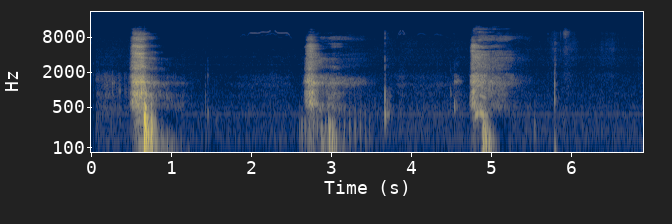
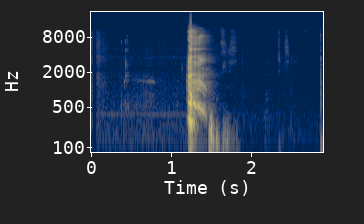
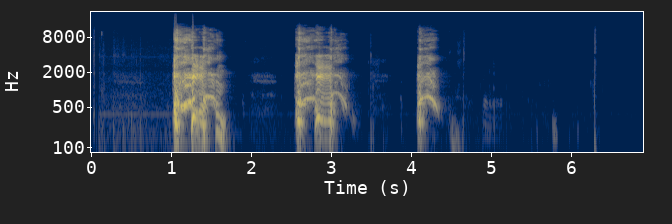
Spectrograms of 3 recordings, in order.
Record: {"exhalation_length": "6.9 s", "exhalation_amplitude": 32725, "exhalation_signal_mean_std_ratio": 0.21, "cough_length": "2.9 s", "cough_amplitude": 32768, "cough_signal_mean_std_ratio": 0.19, "three_cough_length": "6.9 s", "three_cough_amplitude": 32768, "three_cough_signal_mean_std_ratio": 0.31, "survey_phase": "beta (2021-08-13 to 2022-03-07)", "age": "45-64", "gender": "Male", "wearing_mask": "No", "symptom_cough_any": true, "symptom_runny_or_blocked_nose": true, "symptom_fatigue": true, "symptom_onset": "3 days", "smoker_status": "Never smoked", "respiratory_condition_asthma": false, "respiratory_condition_other": false, "recruitment_source": "Test and Trace", "submission_delay": "2 days", "covid_test_result": "Positive", "covid_test_method": "RT-qPCR", "covid_ct_value": 17.8, "covid_ct_gene": "ORF1ab gene", "covid_ct_mean": 19.1, "covid_viral_load": "550000 copies/ml", "covid_viral_load_category": "Low viral load (10K-1M copies/ml)"}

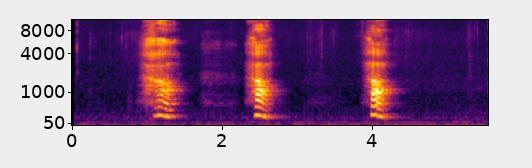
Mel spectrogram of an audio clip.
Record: {"exhalation_length": "5.5 s", "exhalation_amplitude": 3798, "exhalation_signal_mean_std_ratio": 0.34, "survey_phase": "beta (2021-08-13 to 2022-03-07)", "age": "18-44", "gender": "Female", "wearing_mask": "No", "symptom_cough_any": true, "symptom_shortness_of_breath": true, "symptom_diarrhoea": true, "symptom_fatigue": true, "symptom_change_to_sense_of_smell_or_taste": true, "symptom_loss_of_taste": true, "symptom_other": true, "smoker_status": "Never smoked", "respiratory_condition_asthma": true, "respiratory_condition_other": false, "recruitment_source": "Test and Trace", "submission_delay": "2 days", "covid_test_result": "Positive", "covid_test_method": "RT-qPCR", "covid_ct_value": 20.1, "covid_ct_gene": "ORF1ab gene", "covid_ct_mean": 20.3, "covid_viral_load": "210000 copies/ml", "covid_viral_load_category": "Low viral load (10K-1M copies/ml)"}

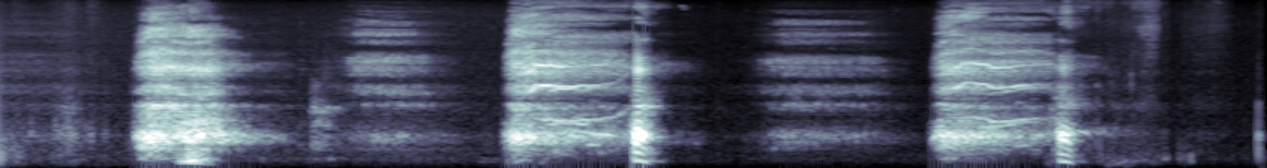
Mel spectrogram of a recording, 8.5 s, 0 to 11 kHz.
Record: {"exhalation_length": "8.5 s", "exhalation_amplitude": 20295, "exhalation_signal_mean_std_ratio": 0.33, "survey_phase": "beta (2021-08-13 to 2022-03-07)", "age": "45-64", "gender": "Male", "wearing_mask": "No", "symptom_none": true, "smoker_status": "Never smoked", "respiratory_condition_asthma": false, "respiratory_condition_other": false, "recruitment_source": "REACT", "submission_delay": "2 days", "covid_test_result": "Negative", "covid_test_method": "RT-qPCR", "influenza_a_test_result": "Unknown/Void", "influenza_b_test_result": "Unknown/Void"}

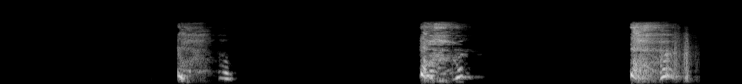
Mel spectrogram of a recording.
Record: {"three_cough_length": "7.4 s", "three_cough_amplitude": 31080, "three_cough_signal_mean_std_ratio": 0.3, "survey_phase": "beta (2021-08-13 to 2022-03-07)", "age": "45-64", "gender": "Female", "wearing_mask": "No", "symptom_none": true, "smoker_status": "Never smoked", "respiratory_condition_asthma": false, "respiratory_condition_other": false, "recruitment_source": "REACT", "submission_delay": "1 day", "covid_test_result": "Negative", "covid_test_method": "RT-qPCR", "influenza_a_test_result": "Negative", "influenza_b_test_result": "Negative"}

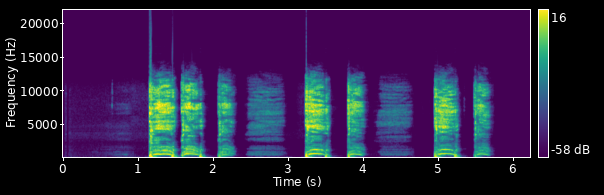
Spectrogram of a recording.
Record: {"cough_length": "6.2 s", "cough_amplitude": 32768, "cough_signal_mean_std_ratio": 0.42, "survey_phase": "beta (2021-08-13 to 2022-03-07)", "age": "18-44", "gender": "Male", "wearing_mask": "No", "symptom_fatigue": true, "symptom_fever_high_temperature": true, "symptom_onset": "8 days", "smoker_status": "Never smoked", "respiratory_condition_asthma": false, "respiratory_condition_other": false, "recruitment_source": "Test and Trace", "submission_delay": "1 day", "covid_test_result": "Positive", "covid_test_method": "RT-qPCR", "covid_ct_value": 22.9, "covid_ct_gene": "N gene"}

